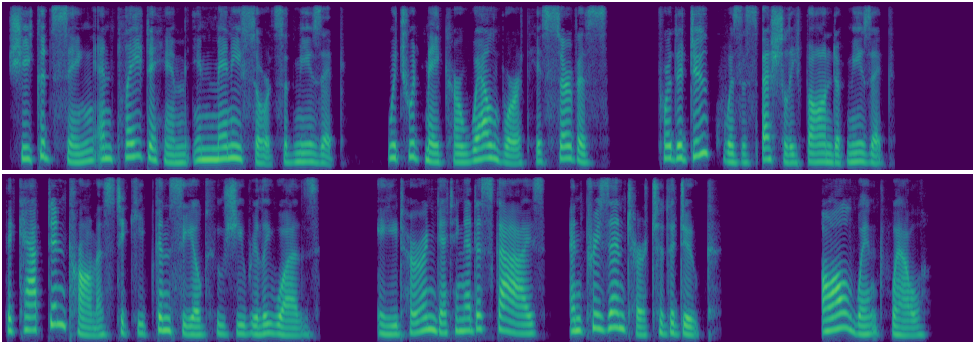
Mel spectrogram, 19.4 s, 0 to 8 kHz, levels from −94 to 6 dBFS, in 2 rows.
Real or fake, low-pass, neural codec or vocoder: fake; 7.2 kHz; codec, 16 kHz, 2 kbps, FunCodec, trained on LibriTTS, 25 frames a second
